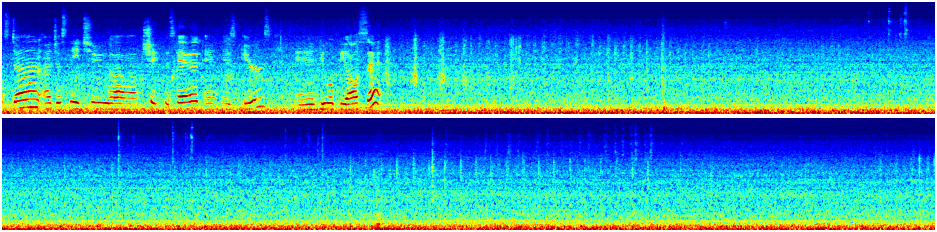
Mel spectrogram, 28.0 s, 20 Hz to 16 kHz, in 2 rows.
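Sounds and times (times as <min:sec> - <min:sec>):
faint constant tone: 0:00.0 - 0:28.0
machine hum: 0:00.0 - 0:28.0
scissors snipping: 0:13.0 - 0:13.6, 0:15.7 - 0:17.0, 0:18.2 - 0:23.8.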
